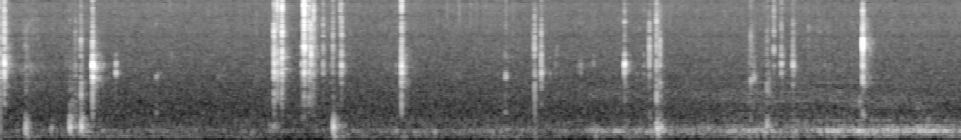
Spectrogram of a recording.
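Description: A metal utility-knife blade scrapes and cuts small chips from a hand-sized, solid oval confetti soap bar with pink, blue and green flecks, held in the palm, until the bar is carved. Short, crisp, bright clicks and scrapes come in scattered bursts with quiet gaps between them. In the second half, a soft, steady shaving rustle builds underneath and grows louder toward the end.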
